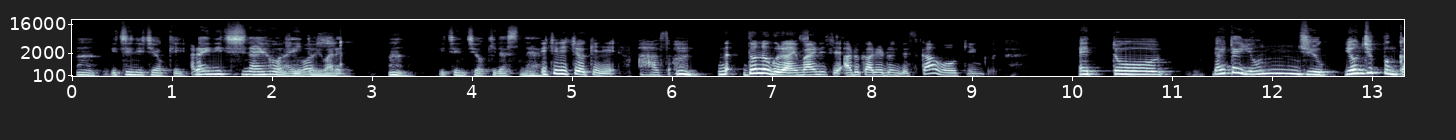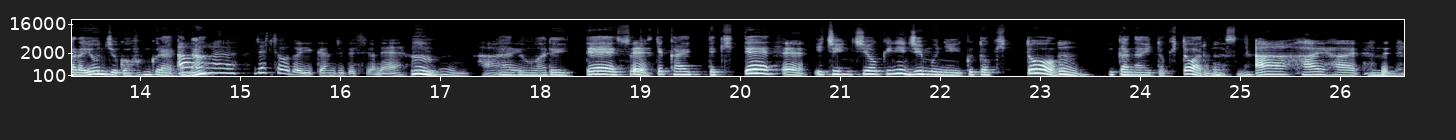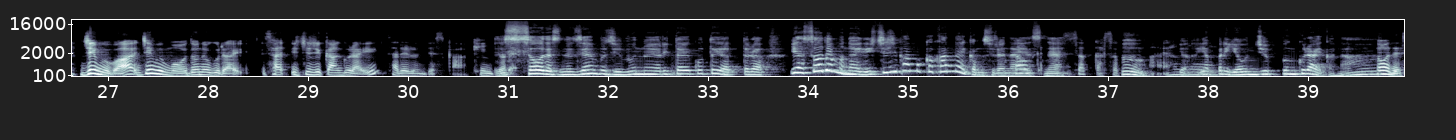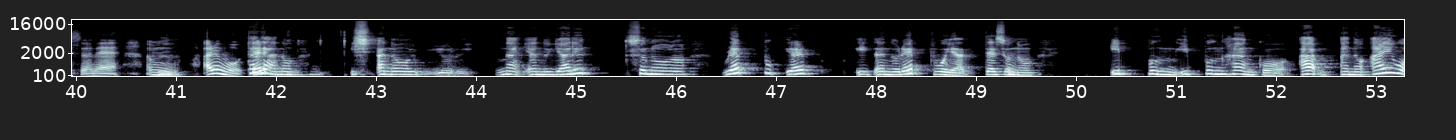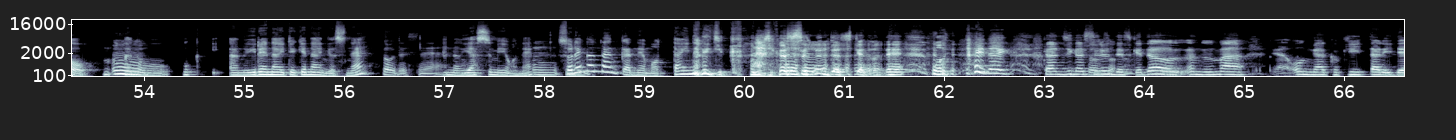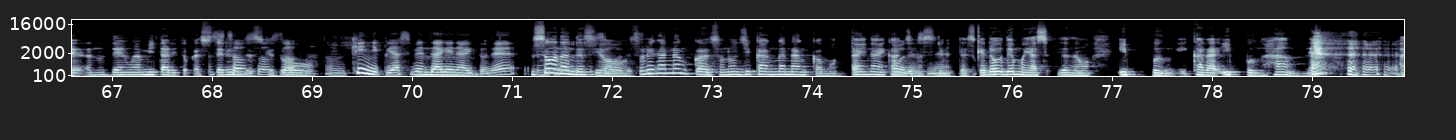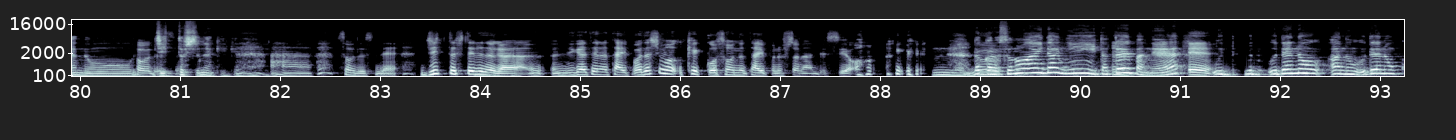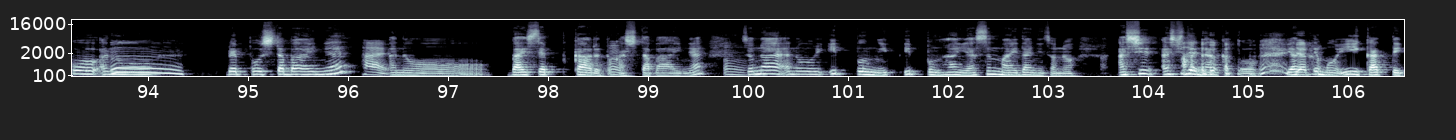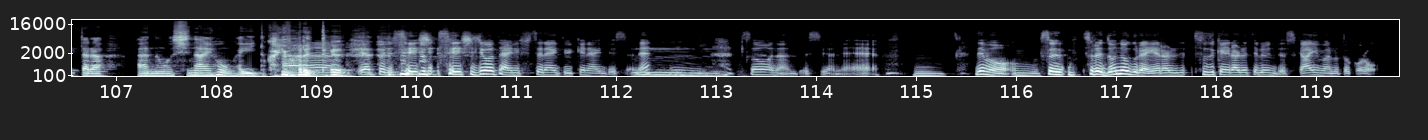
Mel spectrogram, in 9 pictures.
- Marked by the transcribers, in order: tapping; other background noise; unintelligible speech; put-on voice: "レップ"; in English: "レップ"; in English: "レップ"; laugh; laughing while speaking: "じ 感じがするんですけどね。もったいない"; laugh; chuckle; in English: "レップ"; in English: "バイステップカール"; chuckle; laughing while speaking: "とか言われて"; chuckle
- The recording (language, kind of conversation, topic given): Japanese, unstructured, 毎日の習慣の中で、いちばん大切にしていることは何ですか？
- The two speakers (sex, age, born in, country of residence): female, 55-59, Japan, United States; female, 60-64, Japan, United States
